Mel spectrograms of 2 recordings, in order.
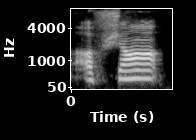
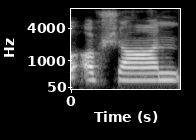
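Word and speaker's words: Afshan: है अफशां, दरख्शां, कहकशां, लेकिन कैसे लिखते हैं हम उसको? अफशान, दरख्शान, कहकशान। स्पेलिंग में ऐसे लिखते हैं ना इंग्लिश में, लेकिन हम वहां पर नून साइलेंट के साथ पढ़ते हैं।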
